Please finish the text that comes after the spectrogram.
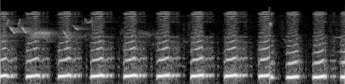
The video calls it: Bird Sound ~Centropus Sinensis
